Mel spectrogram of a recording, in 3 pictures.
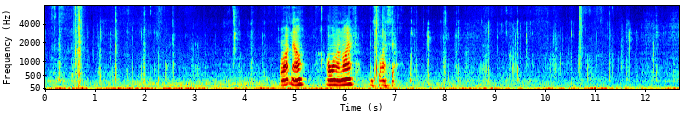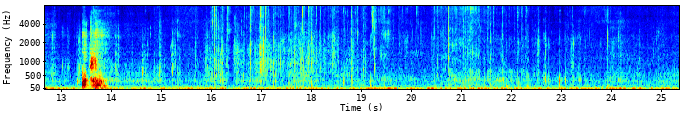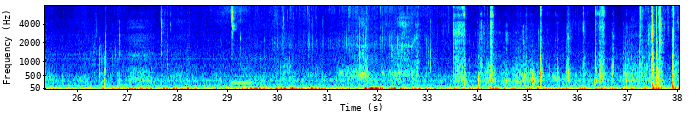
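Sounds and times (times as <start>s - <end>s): food crunching: 0.0s - 4.6s, 6.5s - 25.5s, 29.0s - 38.0s
biting and chewing food: 0.0s - 4.7s, 6.6s - 25.4s, 29.7s - 38.0s.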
